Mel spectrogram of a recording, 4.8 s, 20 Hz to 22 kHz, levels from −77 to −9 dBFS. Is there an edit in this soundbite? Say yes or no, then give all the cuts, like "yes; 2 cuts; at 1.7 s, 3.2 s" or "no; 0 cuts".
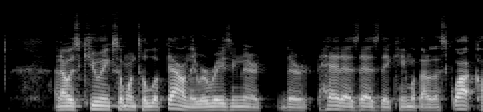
yes; 1 cut; at 3.6 s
